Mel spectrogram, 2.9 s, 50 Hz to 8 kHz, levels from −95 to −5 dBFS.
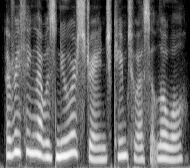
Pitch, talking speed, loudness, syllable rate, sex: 255 Hz, 230 wpm, -15 LUFS, 6.1 syllables/s, female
